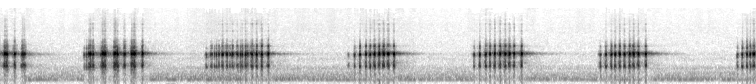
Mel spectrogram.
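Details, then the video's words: A frog at night gives a steady run of grating, buzzy croaks made of rapid pulses, about six calls each near half a second long, separated by short silences. "SOM DE RÃ"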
